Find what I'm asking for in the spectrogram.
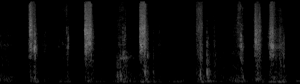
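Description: Board game cards are shuffled in quick, crisp riffles, about eight short bursts of flicking paper close to the mic, with quiet gaps between them.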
